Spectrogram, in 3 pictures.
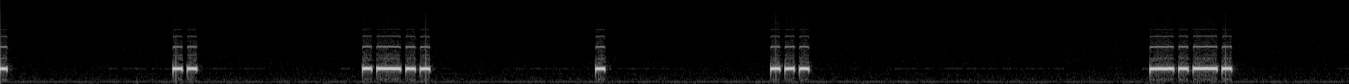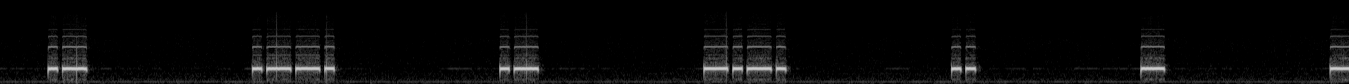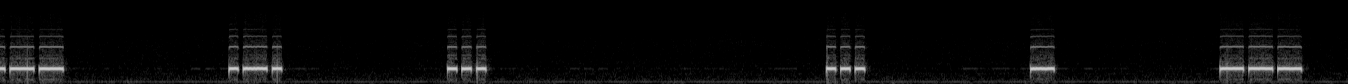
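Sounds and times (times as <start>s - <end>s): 
Morse code spelling words: 1.7s - 2.0s, 3.6s - 4.3s, 7.7s - 8.1s, 11.5s - 12.4s, 14.0s - 14.4s, 16.0s - 16.9s, 18.5s - 18.9s, 20.5s - 21.4s, 23.0s - 23.3s, 24.3s - 25.2s, 26.8s - 27.6s, 29.3s - 29.8s, 31.5s - 31.9s, 35.2s - 35.7s, 36.6s - 37.6s, 39.2s - 40.0s.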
